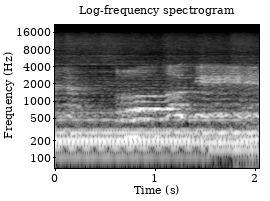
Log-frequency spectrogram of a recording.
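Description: Gospel music: held organ chords with a voice singing over them, the melody gliding between notes.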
